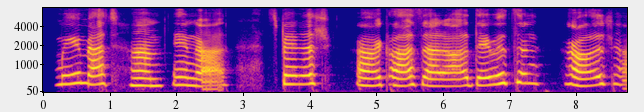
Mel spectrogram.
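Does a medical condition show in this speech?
Yes: ALS; diagnosed about seven years ago, progressive; slurred speech.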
